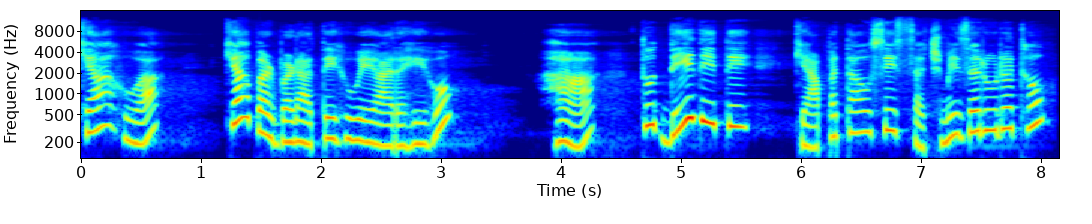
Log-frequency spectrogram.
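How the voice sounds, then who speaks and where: A woman's voice: fairly high pitch, very animated, slow, darkish tone. A woman voicing a kind, worried wife with a conscience in a cartoon story, earnest and admonishing. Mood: reproachful. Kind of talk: children's cartoon story dialogue.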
